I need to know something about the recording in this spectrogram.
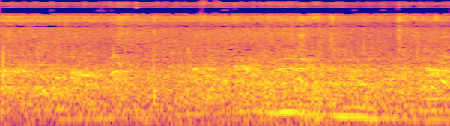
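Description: A crowd of people chatters and calls out in a busy street outdoors.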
